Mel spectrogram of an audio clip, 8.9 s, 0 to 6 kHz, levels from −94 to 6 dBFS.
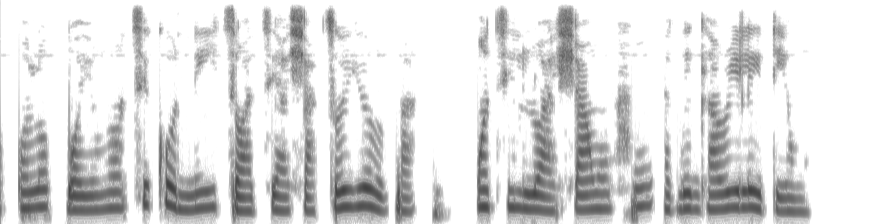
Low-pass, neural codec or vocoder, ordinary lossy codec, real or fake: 5.4 kHz; none; none; real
